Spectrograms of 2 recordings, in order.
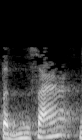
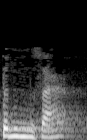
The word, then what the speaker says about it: tinh xá: Thì bây giờ chúng ta hay đọc là tịnh xá, nhưng mà chữ tịnh xá là đọc chưa đúng. Nếu đúng chữ là phải đọc là tinh xá.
